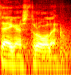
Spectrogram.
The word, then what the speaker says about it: Segerstråle: It's Segerstråle, if you want to pronounce it in the Finnish twang of Swedish that I speak. Segerstrail.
